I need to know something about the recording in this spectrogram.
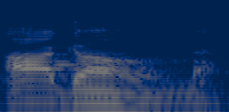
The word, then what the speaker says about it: agon: the word argon a-g-long-o-n you might transliterate it argon now what does that sound like what word in english does that sound like yep that sounds like the word agony and that's a good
